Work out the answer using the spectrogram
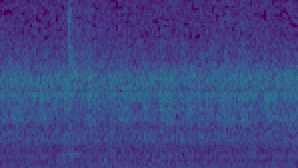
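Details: Microwave oven after repair being tested: a steady, even low mains hum under a smooth fan rush, with no crackle or arcing, as it heats normally.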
